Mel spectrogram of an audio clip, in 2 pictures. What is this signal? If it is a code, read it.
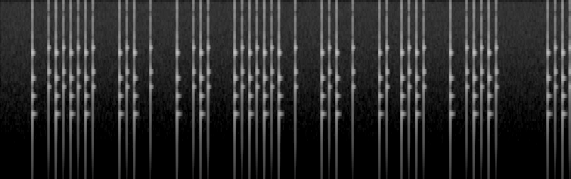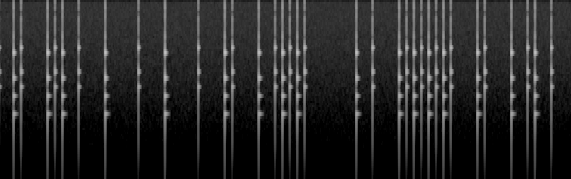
Morse code (American railroad code), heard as a telegraph sounder, machine-sent. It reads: BANVARD CALLED THEM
